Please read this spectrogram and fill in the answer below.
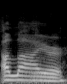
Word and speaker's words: Alia: A liar. So when people Well, it's call pronounced you- Alia.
